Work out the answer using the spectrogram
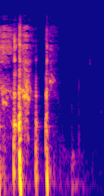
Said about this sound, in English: Why am I coughing from this beer? It's highly carbonated.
